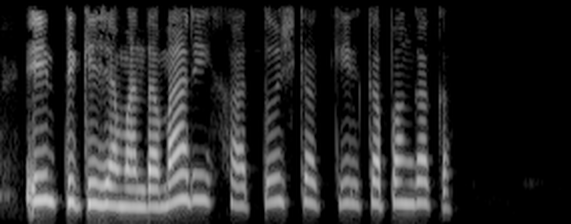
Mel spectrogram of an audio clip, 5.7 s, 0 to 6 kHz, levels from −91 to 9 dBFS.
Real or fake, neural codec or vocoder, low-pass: real; none; 5.4 kHz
